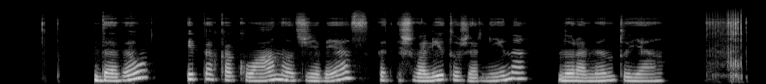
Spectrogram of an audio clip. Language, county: Lithuanian, Vilnius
